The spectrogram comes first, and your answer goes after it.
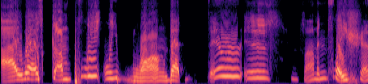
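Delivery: high, very slow, mocking parody voice.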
